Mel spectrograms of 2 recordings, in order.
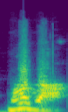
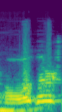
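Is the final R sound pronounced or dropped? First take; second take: dropped; pronounced. First: The final R is dropped, British style. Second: The final R sound is pronounced.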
